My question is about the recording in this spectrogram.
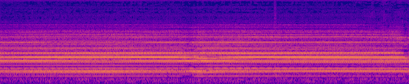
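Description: Hockey goal light's built-in goal horn sounding through its own speaker, triggered by its remote: a long steady horn of several tones together.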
